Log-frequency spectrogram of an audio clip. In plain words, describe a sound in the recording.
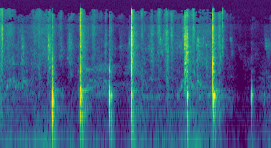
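A hatchet chops into a log.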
